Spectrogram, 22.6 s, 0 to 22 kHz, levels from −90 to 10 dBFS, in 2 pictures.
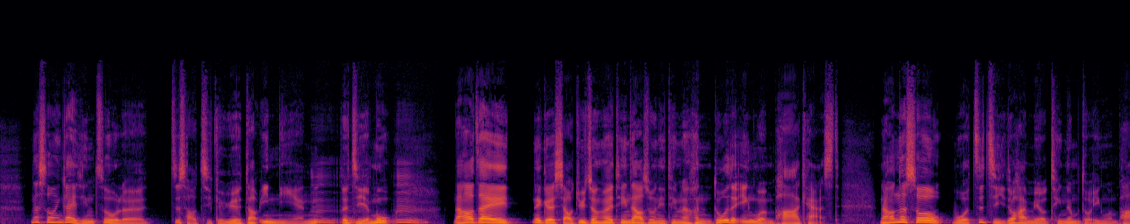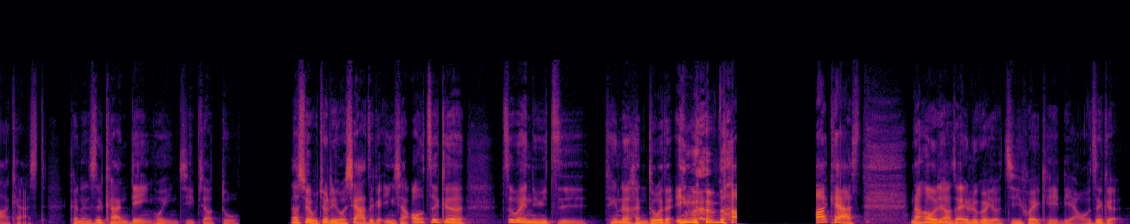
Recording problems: audio cutting out; at 19 s for 1 s

